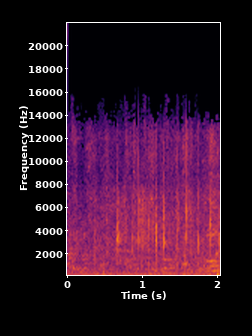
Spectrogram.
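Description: Outdoor crowd of tourists talking, with sharp clicks of footsteps on stone paving over a steady low rumble. A louder knock comes right at the end.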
